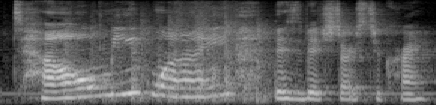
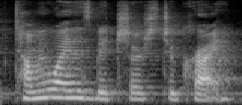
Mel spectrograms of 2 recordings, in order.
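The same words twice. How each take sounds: First: "Tell me why" stretched out slowly, pitch arching up; long, slow swoop on "me why"; drawn-out emphasis. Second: Said in the usual way. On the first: Real, not acted. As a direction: drag out "Tell me why" in disbelief.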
